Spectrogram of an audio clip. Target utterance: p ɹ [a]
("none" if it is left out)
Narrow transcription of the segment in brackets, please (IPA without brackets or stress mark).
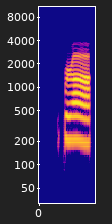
ʌ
